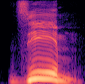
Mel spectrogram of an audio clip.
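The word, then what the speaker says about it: gem: तो जी ई एम को क्या पढ़ेंगे दोस्तों? जेम गेम नहीं यहां पे देखिए जी ए एम ई रहता दोस्तों।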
